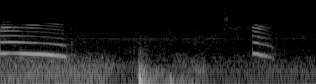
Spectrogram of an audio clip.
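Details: Talkative male pet cat answering its owner indoors with two drawn-out meows, the first long and slightly falling, the second short, separated by a soft thump and quiet room noise.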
